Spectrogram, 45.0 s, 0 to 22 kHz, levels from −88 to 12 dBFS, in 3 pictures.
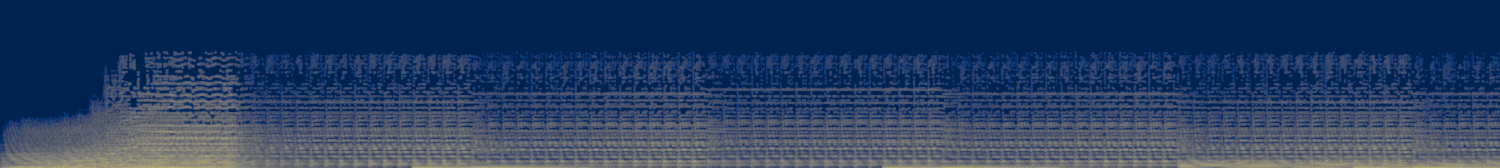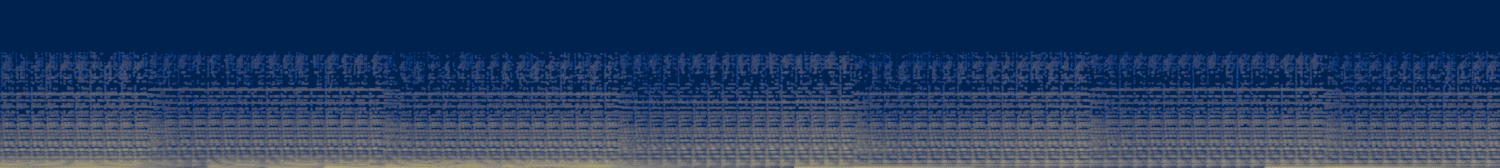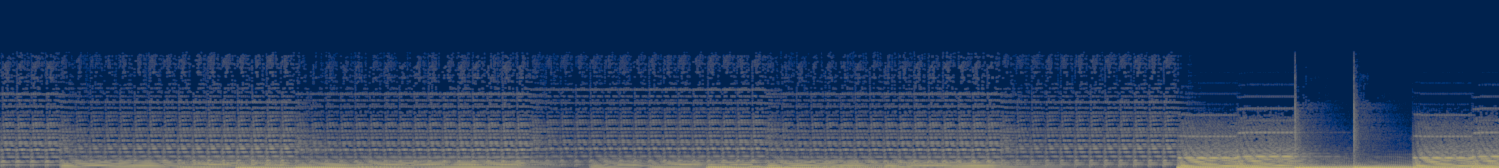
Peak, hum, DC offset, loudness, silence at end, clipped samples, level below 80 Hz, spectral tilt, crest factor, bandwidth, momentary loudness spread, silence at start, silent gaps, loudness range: -2 dBFS; none; under 0.1%; -23 LUFS; 0 s; under 0.1%; -32 dBFS; -6 dB/octave; 20 dB; 15 kHz; 14 LU; 0 s; none; 7 LU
